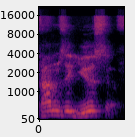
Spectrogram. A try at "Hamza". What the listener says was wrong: Hamza, not Hamza. We have to teach you how to say the ha correctly.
